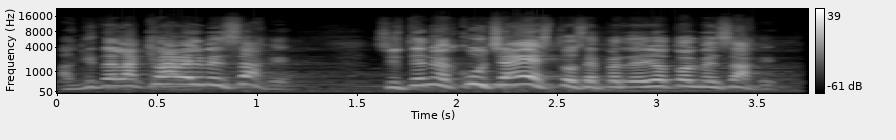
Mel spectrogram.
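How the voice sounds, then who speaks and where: A man preaching a sermon as pastor, repeating phrases and swinging between loud calls and hushed lines. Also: very high voice, big pitch swings, fast, faint music behind.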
